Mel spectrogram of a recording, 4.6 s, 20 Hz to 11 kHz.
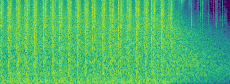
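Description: An AA-12 automatic shotgun fired in the video game Hot Dogs, Horseshoes and Hand Grenades, one loud, continuous rapid burst of booming shots lasting several seconds before trailing off into a fading echo.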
